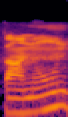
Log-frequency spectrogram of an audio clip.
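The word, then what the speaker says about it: cannon: Double N है, और कानून जो है वो कानून है और इसका मतलब भी कानून है, वैसे इसे कैनन पढ़ना है आपने इंग्लिश में। सो प्रोनाउंसिएशन का ध्यान रखना है आपने।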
